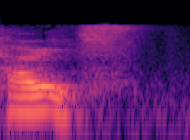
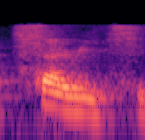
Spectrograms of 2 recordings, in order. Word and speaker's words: charis: And he came up with the word charis. Charis. Or saris, if you wish. It depends which Greek phonetic pronunciation you wish.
